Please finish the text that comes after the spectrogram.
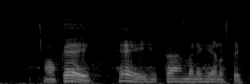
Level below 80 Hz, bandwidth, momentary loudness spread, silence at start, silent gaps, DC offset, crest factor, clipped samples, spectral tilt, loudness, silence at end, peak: -70 dBFS; 16 kHz; 9 LU; 0 s; none; under 0.1%; 20 dB; under 0.1%; -6 dB/octave; -42 LUFS; 0.1 s; -22 dBFS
